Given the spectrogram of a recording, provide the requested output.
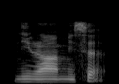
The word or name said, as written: niramisa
